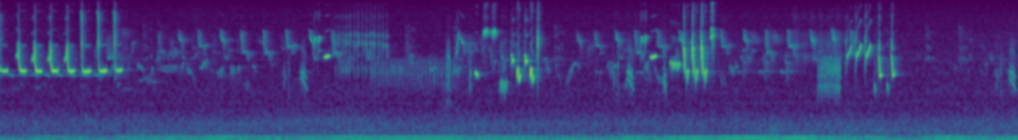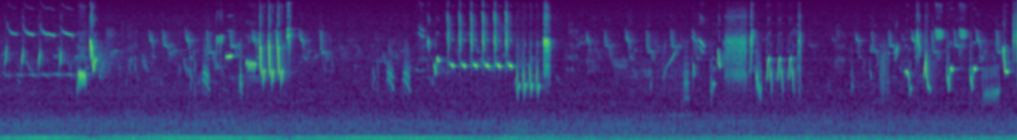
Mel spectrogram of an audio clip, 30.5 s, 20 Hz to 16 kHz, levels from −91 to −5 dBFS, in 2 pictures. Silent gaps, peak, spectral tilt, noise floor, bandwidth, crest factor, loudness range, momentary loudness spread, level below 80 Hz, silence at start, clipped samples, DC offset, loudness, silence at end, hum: none; 0 dBFS; 2 dB/octave; -49 dBFS; 16 kHz; 26 dB; 10 LU; 26 LU; -50 dBFS; 0 s; under 0.1%; under 0.1%; -20 LUFS; 0.05 s; none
